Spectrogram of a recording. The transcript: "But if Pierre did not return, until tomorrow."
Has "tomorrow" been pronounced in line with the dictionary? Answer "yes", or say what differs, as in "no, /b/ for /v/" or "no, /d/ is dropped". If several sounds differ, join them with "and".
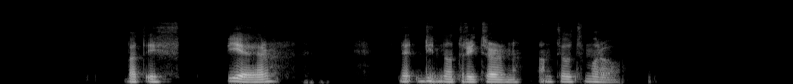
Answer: yes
